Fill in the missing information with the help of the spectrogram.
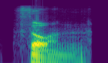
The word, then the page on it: thorn: British English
